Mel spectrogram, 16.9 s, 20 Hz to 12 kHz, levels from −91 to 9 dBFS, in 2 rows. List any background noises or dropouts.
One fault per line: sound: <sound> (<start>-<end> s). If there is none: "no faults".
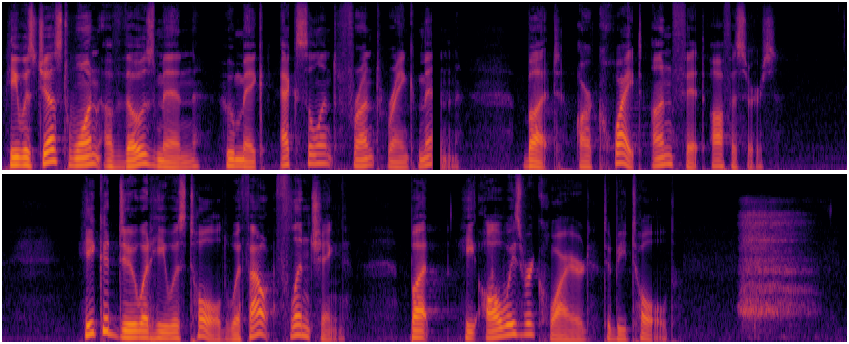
sound: dropout (4.3-4.4 s)
sound: sigh (15.8-16.8 s)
